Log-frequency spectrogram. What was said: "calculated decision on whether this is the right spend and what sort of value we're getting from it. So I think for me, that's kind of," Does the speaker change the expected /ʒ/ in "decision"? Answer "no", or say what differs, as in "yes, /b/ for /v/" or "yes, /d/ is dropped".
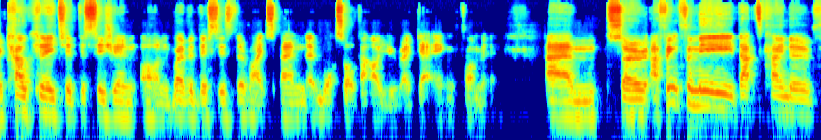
no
